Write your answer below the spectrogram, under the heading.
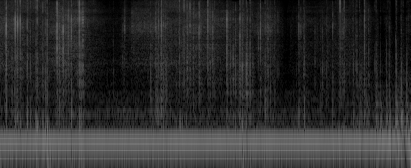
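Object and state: Plastic bubble wrap.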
